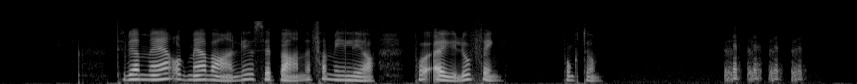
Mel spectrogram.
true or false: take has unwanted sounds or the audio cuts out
true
